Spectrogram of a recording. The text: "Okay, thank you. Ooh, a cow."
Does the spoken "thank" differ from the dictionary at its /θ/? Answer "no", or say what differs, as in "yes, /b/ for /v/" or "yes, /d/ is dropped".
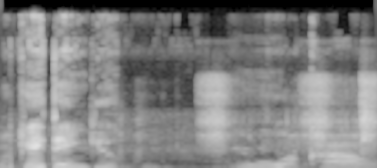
yes, /t/ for /θ/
